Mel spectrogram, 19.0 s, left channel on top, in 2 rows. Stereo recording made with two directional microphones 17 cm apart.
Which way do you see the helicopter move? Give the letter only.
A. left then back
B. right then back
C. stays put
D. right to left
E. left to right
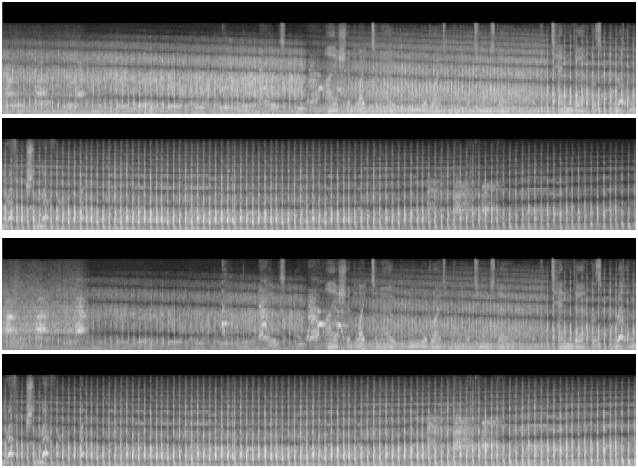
E.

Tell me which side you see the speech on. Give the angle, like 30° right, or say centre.
10° left.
